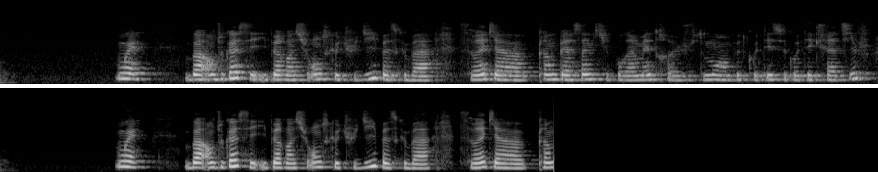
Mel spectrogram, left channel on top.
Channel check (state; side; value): drops out; right; at 5.6 s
